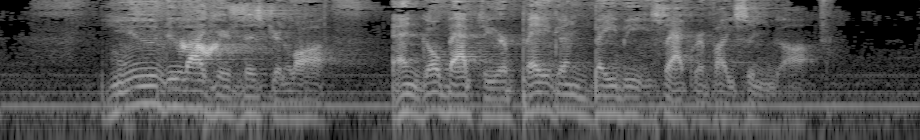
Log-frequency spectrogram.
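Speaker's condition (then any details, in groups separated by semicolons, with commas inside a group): Laryngectomy, voice prosthesis; prior radiation and chemotherapy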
